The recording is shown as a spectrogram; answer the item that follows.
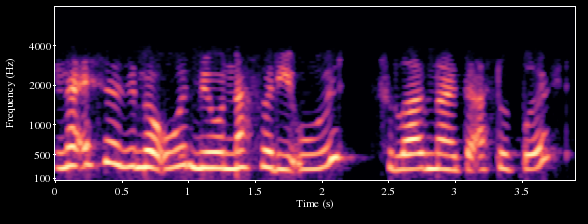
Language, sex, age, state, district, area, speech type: Kashmiri, female, 30-45, Jammu and Kashmir, Bandipora, rural, conversation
